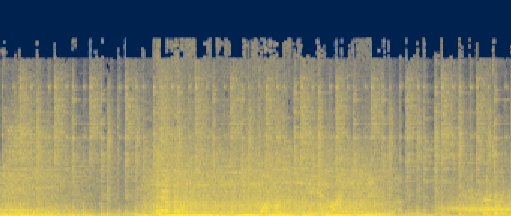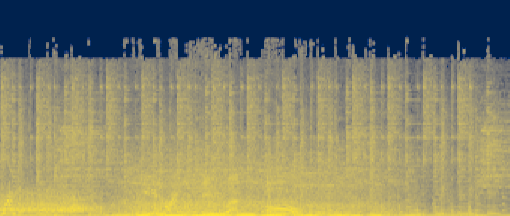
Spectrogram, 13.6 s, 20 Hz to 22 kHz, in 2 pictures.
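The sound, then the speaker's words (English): Rally car engine and tyres in a racing video game set on gravel and tarmac: a loud, continuous engine roar with repeated rising revs and gear changes, and tyre noise running underneath throughout. “to the hallowed gravel and tarmac of the Sega Rally universe. Is Sega Rally 2 a sophomore slump or a comeback of the year? Let's find out. 3, 2, 1, go!”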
